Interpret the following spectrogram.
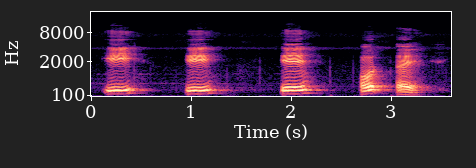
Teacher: यह जो होते हैं हमारे अग्रस्वर, यह जीभ के अगले भाग से उच्चारण होते हैं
